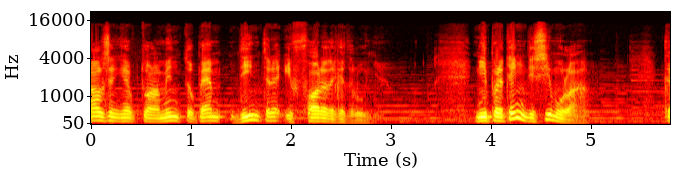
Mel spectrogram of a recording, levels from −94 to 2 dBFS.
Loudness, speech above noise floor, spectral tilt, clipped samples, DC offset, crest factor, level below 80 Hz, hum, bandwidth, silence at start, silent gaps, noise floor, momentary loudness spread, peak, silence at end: -21 LUFS; 24 dB; -5 dB/octave; under 0.1%; under 0.1%; 16 dB; -58 dBFS; none; 15.5 kHz; 0 s; none; -45 dBFS; 16 LU; -6 dBFS; 0 s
